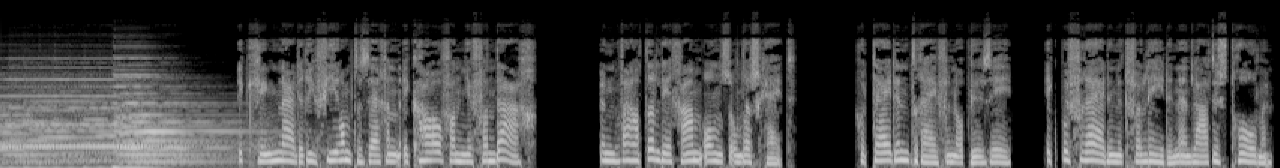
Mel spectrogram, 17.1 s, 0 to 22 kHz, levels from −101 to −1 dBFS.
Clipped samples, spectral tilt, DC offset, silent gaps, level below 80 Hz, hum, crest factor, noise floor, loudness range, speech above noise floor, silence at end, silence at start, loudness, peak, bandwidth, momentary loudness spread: under 0.1%; -5.5 dB/octave; under 0.1%; 7.16-7.98 s, 10.62-11.38 s, 13.50-13.90 s; -54 dBFS; none; 14 dB; under -90 dBFS; 2 LU; over 64 dB; 0.1 s; 0 s; -27 LUFS; -12 dBFS; 12 kHz; 9 LU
